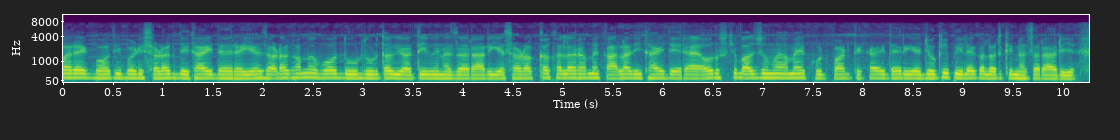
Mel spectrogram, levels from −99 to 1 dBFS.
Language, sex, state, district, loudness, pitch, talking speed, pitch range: Hindi, male, Maharashtra, Nagpur, -13 LUFS, 145 Hz, 285 wpm, 140-150 Hz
